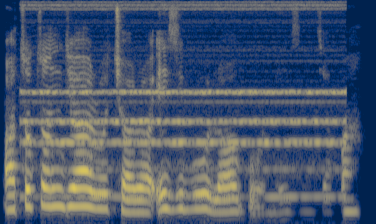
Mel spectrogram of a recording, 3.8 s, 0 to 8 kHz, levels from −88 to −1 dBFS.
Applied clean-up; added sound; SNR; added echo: none; Organ; 5 dB; none.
